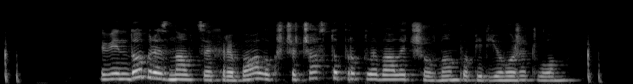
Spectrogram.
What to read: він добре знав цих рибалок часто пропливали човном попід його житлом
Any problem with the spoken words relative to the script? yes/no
yes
